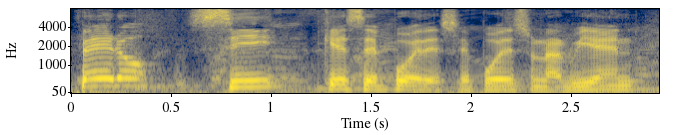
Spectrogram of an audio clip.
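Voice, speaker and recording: A young man from Spain with a Spanish accent, hosting an energetic online English pronunciation lesson and repeating words to model them. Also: medium pitch, takes it slowly, faint music behind. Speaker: English pronunciation teacher, channel host.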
